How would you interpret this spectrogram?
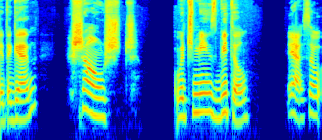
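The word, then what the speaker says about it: chrząszcz: will ever learn in Polish as for the pronunciation is shown I will just say it again shush which means beetle yeah so we use it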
